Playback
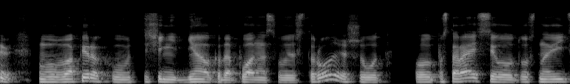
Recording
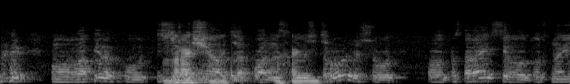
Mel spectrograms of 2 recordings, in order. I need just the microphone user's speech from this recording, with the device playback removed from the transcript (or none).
взращивать, находить.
